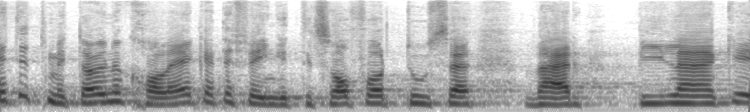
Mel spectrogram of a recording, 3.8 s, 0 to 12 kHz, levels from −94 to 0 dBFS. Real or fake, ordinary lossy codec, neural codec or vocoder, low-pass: real; none; none; none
